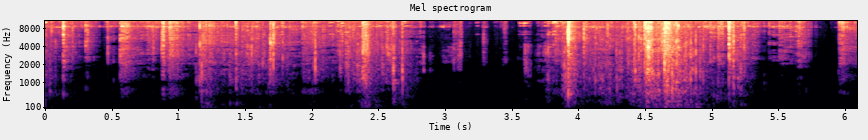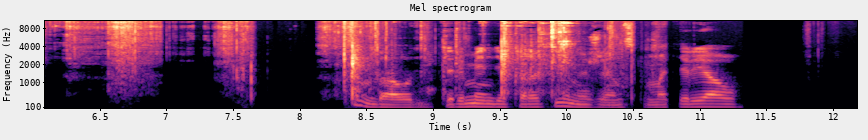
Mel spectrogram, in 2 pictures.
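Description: A metal chain jingles as it is handled.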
